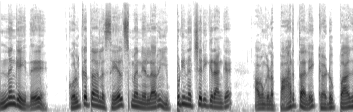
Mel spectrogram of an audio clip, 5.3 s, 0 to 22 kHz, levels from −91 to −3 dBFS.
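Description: No technical faults are audible anywhere in the speech recording.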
